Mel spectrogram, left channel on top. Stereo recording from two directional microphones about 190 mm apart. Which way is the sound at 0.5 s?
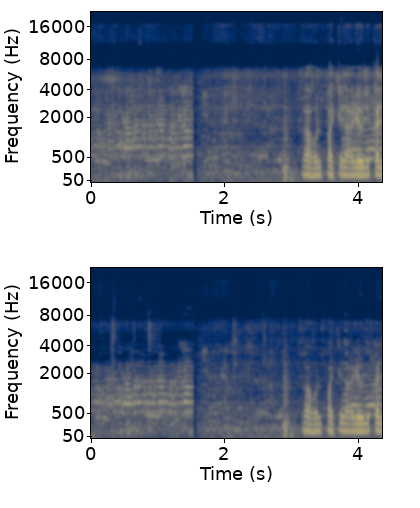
50° right (ahead or behind).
